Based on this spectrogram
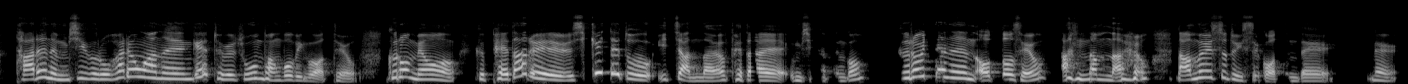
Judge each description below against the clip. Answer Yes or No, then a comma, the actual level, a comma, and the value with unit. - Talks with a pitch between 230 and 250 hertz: Yes, high, 235 Hz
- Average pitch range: No, wide, 5.9 semitones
